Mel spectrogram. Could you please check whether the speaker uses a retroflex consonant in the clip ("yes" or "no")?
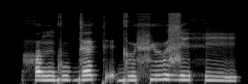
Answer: no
